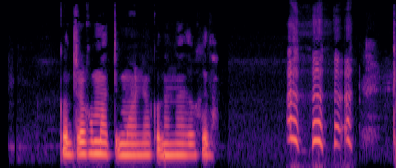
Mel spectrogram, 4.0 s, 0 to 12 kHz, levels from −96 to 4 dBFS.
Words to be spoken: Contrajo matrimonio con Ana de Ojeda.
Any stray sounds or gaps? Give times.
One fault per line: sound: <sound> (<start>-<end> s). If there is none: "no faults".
sound: laugh (2.9-3.5 s)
